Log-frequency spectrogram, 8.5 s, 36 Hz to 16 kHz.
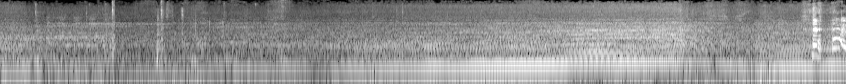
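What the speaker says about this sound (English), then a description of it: "We hit this corner, give it some gas." A 1995 Mazda Miata NA accelerates out of a corner, heard from inside the cabin, its engine note climbing steadily in pitch as revs build, then easing off near the end.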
